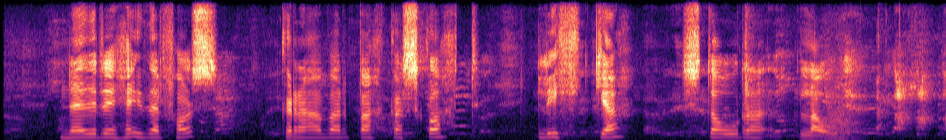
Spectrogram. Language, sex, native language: Icelandic, female, Icelandic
